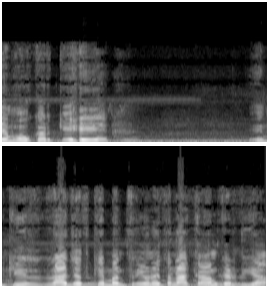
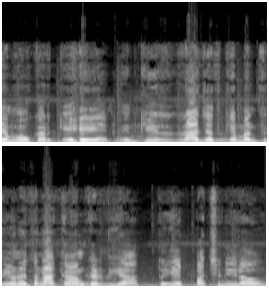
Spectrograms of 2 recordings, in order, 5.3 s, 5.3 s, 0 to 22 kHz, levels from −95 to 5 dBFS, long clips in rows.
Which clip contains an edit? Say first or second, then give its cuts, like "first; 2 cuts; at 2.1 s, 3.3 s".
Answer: second; 2 cuts; at 1.1 s, 4.5 s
